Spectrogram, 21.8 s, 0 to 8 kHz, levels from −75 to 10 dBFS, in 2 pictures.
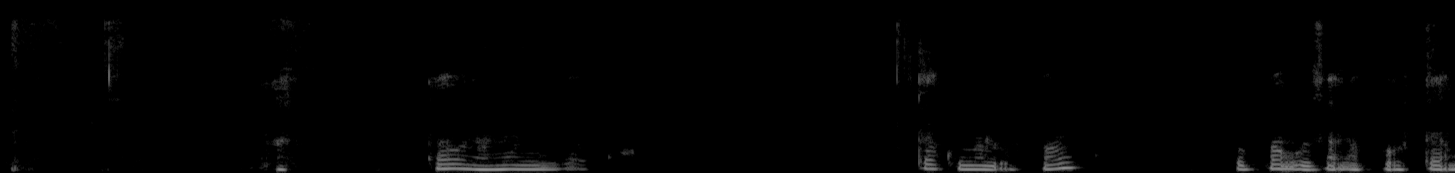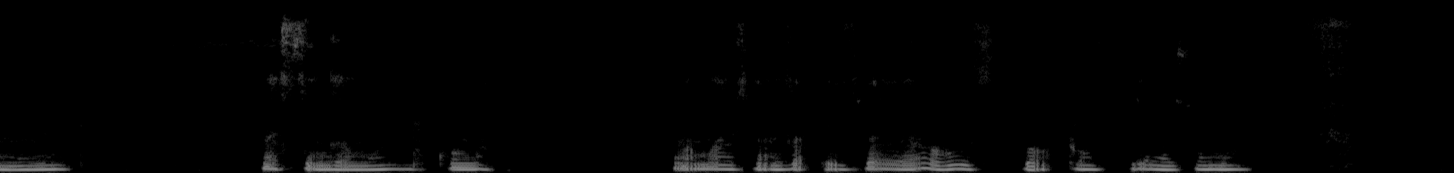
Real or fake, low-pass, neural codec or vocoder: real; 7.2 kHz; none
